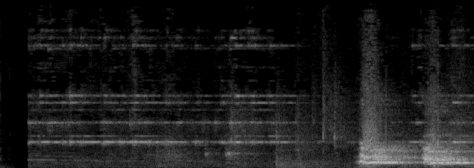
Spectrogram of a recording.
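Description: A dog barks twice near the end, loud and close, in short sharp bursts, after a quieter stretch of background ringing tones and faint noise.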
